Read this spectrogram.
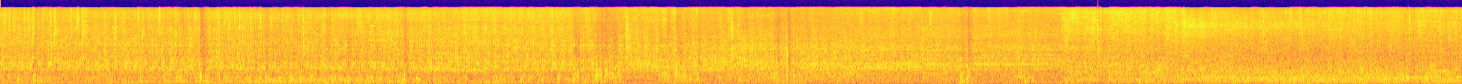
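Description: A harvester engine roars loudly and steadily.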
